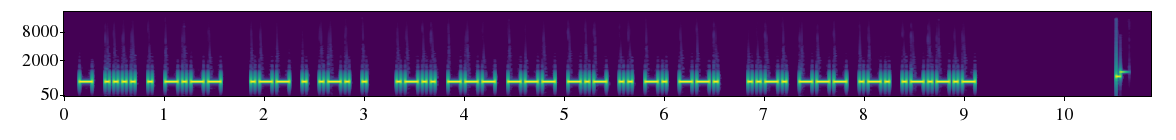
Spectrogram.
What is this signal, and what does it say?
Morse code, heard as a keyed tone, about 28 wpm, 700 Hz. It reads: THEY WERE LOOKING FOR.
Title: Sentences from Top 1000 Words - Review Part 6 - 28wpm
